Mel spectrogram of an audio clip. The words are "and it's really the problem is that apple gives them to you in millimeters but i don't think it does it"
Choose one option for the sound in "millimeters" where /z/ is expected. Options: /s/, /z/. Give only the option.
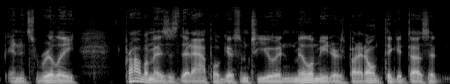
/z/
